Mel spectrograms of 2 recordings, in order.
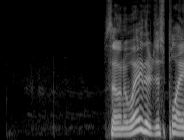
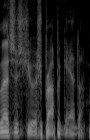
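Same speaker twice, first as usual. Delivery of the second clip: low dismissive denier; 10 semitones lower, 8 dB quieter than usual. Acted.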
